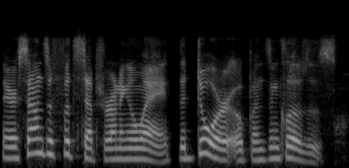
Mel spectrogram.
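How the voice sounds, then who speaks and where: A woman's voice: mid-range voice, very animated, normal speed, dry recording, close to an everyday voice. Slightly muffled amateur woman radio-play narrator. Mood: matter-of-fact. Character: plain-spoken female narrator of a comic radio play. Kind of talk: scripted stage-direction narration for comic radio play.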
